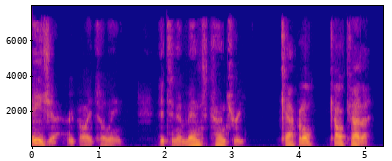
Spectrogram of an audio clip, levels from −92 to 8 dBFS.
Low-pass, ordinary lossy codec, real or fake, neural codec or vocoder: 7.2 kHz; AAC, 32 kbps; fake; codec, 16 kHz, 16 kbps, FreqCodec, smaller model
